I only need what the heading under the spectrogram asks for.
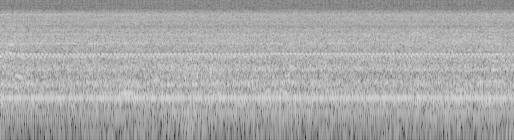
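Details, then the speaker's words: Renault Kwid Climber after water pump replacement, coolant refilled and air bled from the heater pipe: steady, even idle hum with faint constant whine, earlier noise gone, no knocks, rattles or squeal. "आता इ आवाज बंद झाला पूर्ण आवाज येतो बंद आहे ठीक"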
